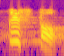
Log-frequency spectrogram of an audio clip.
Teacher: کیونکہ آخر میں تو ہے تو ساکن پہ قلقلہ ادا ہوتا ہے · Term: قلقلہ صغرا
